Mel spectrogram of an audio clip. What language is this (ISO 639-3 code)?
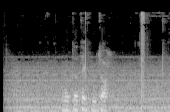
fas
